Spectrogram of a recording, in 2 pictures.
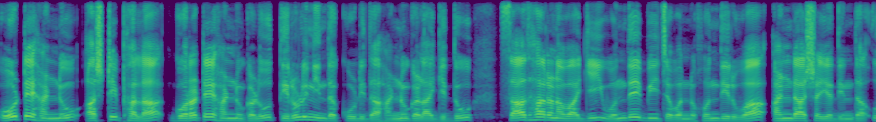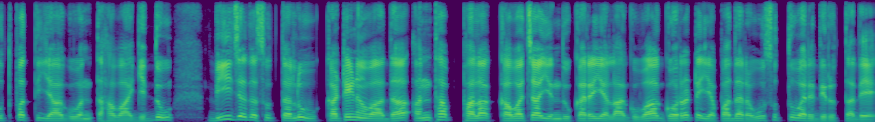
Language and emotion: Kannada, neutral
